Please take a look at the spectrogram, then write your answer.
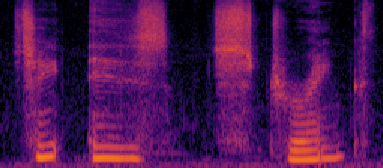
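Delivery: ordinary talk, nothing marked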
